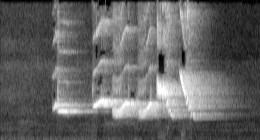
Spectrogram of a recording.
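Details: Double-collared seedeater singing the classic Tui Tui Zel Zel song, used for teaching young birds; a bright twittering phrase of high whistled and buzzy notes, rising then falling, about one and a half seconds long, on a silent background.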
